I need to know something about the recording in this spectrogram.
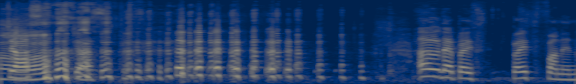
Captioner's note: laughter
